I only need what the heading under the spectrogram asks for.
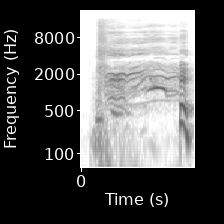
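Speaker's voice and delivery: sudden high laughing shout; real laugh that breaks out high; burst of laughter. Real, not acted. Laughing at the absurd story.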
